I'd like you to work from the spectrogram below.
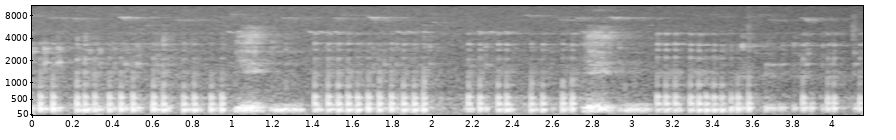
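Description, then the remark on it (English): A koala grunts in deep, rhythmic bellowing bursts, each a rapid train of rasping pulses, loud, repeating across several seconds with no voices present. “I love the sound of grunting koalas.”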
